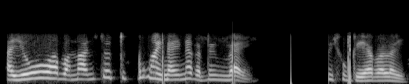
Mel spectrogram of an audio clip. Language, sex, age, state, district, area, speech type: Bodo, female, 60+, Assam, Chirang, rural, conversation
